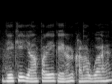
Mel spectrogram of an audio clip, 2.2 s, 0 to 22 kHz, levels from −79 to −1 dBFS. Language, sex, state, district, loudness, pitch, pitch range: Hindi, male, Uttar Pradesh, Etah, -13 LUFS, 145 Hz, 140-155 Hz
